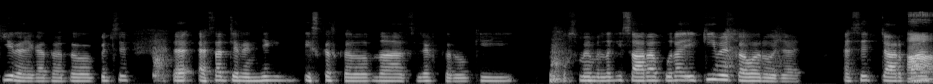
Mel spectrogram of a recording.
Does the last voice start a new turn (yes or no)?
no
